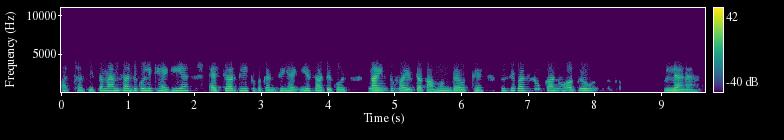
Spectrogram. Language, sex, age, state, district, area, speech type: Punjabi, female, 18-30, Punjab, Jalandhar, urban, conversation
